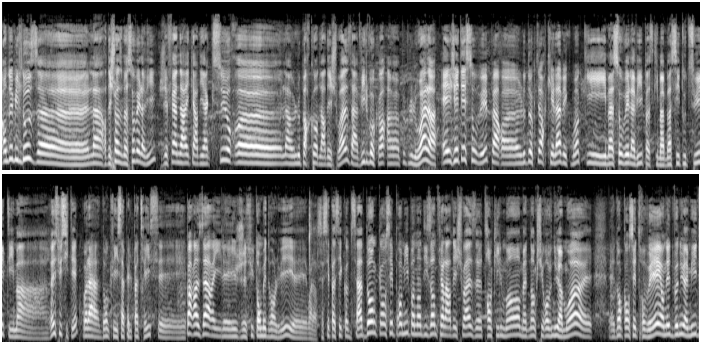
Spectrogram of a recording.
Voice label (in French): ARDECHOISE TEMOIGNAGE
